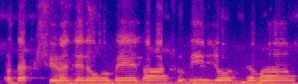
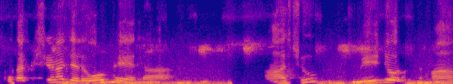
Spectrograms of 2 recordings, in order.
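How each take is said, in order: First: The words are joined together in one flow. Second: Each word is separated from the next. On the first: "ഞാൻ ഒന്നുകൂടി വായിക്കാം" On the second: "പദം മുറിച്ച് പറയാം"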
